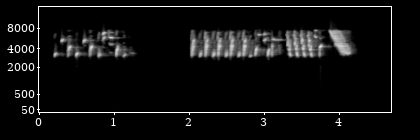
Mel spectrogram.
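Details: Goldfinch training song for teaching birds: a short twitter, then a longer phrase of rapid ticking trills that ends in a loud, downslurred buzzy note.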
